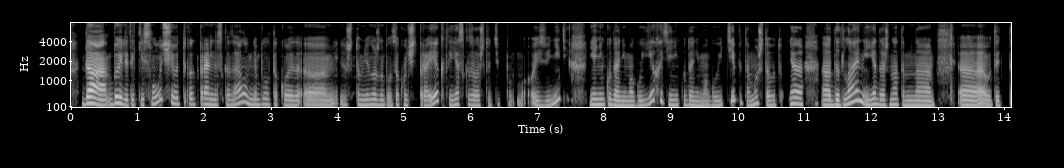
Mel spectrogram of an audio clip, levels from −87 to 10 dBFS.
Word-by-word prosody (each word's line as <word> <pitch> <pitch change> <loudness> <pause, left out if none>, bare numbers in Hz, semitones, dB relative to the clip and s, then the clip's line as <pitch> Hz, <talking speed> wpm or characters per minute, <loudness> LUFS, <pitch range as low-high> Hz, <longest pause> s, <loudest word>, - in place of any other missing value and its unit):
Да, 200 -4 +10
были 215 -1 +4
такие 175 +1 -5
случаи. 240 - +1
Вот, 205 -1 -2
ты - - -9
как 190 +1 -5
правильно 190 -2 +2
сказала, 180 +9 -3
у - - 0
меня 180 -3 -2
было 190 +1 -6
такое, 165 -2 -2
э, 80 - -1
что 180 0 -6
мне 170 0 -2
нужно 175 -1 -2
было - - -6
закончить 175 -1 -4
проект, 170 - 0
и - - -3
я 185 +3 -1
сказала, 170 -3 -3
что - - -8
типа, - - -14
м, - - -9
извините, 190 - -3 0.3
я 185 -1 0
никуда 185 -2 0
не 155 -1 -1
могу 150 +1 -3
ехать, 255 - -3
я 175 - -1
никуда 165 -1 -3
не 150 - -2
могу 150 +1 -4
идти. 155 - -2
Потому 185 0 -4
что, 155 -7 -1
вот, 165 +1 -8
у - - -19
меня, 210 0 +3 0.3
э, 170 0 +3
дедлайн, 205 - +2
и - - +1
я 185 +3 +1
должна 185 +1 -1
там 160 -2 -2
на, 155 -1 +1 0.4
э, 160 - +4
вот 75 - -3
эт 155 - -2
175 Hz, 220 wpm, -23 LUFS, 160-195 Hz, 0.4 s, Да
